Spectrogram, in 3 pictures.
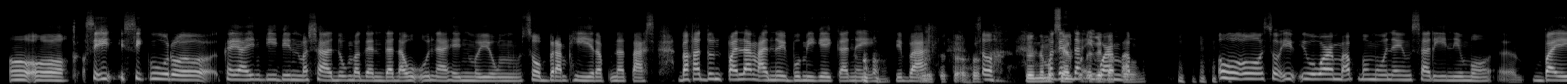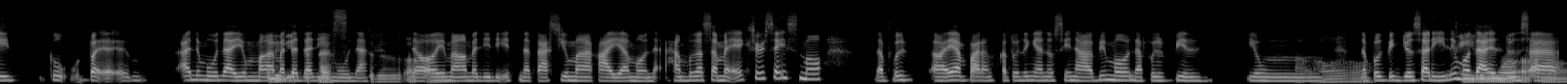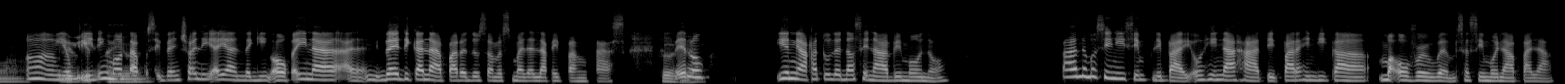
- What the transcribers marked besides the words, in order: tapping; laughing while speaking: "Oo, true totoo"; sniff; chuckle
- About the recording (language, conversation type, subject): Filipino, podcast, Ano ang ginagawa mo para maputol ang siklo ng pagpapaliban?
